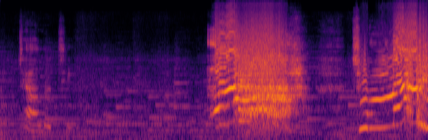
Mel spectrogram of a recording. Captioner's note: screams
